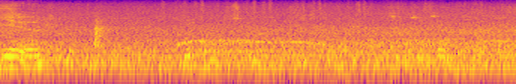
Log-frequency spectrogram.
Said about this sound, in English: Oh, train! Train! It's a train! Hooray, hooray, hooray, hooray, hooray, hooray. I thought it would never happen, but it did.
